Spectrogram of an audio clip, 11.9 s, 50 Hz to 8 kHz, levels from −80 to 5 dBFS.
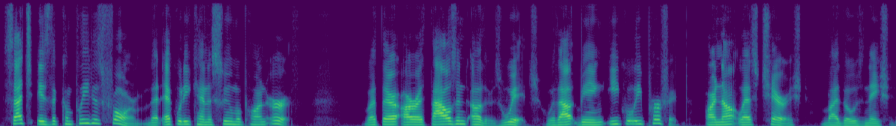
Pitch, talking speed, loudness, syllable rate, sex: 165 Hz, 145 wpm, -20 LUFS, 4.8 syllables/s, male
